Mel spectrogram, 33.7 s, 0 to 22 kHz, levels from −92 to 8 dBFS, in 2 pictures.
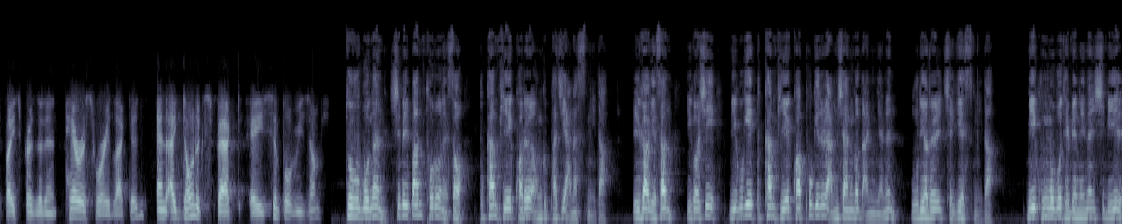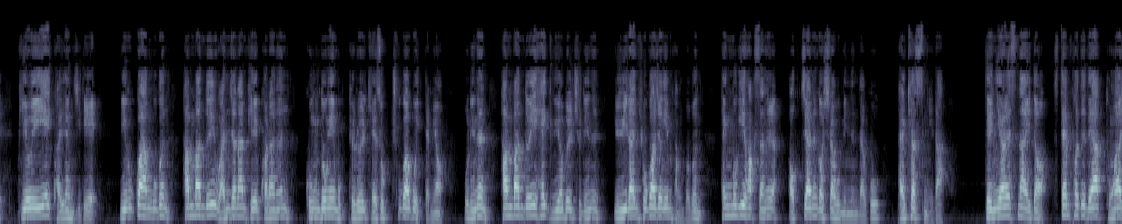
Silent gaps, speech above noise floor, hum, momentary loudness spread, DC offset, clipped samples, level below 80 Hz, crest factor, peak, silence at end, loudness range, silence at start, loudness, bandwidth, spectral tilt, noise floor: none; 48 dB; none; 13 LU; under 0.1%; under 0.1%; -64 dBFS; 20 dB; -8 dBFS; 0 s; 3 LU; 0.1 s; -27 LUFS; 13 kHz; -6 dB/octave; -75 dBFS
